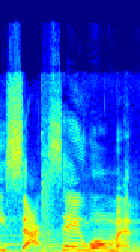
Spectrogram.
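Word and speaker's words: Sacsayhuamán: yet in our fourth spot we have the saxay woman and I know what it sounds like but that's how you pronounce it so just I know I know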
